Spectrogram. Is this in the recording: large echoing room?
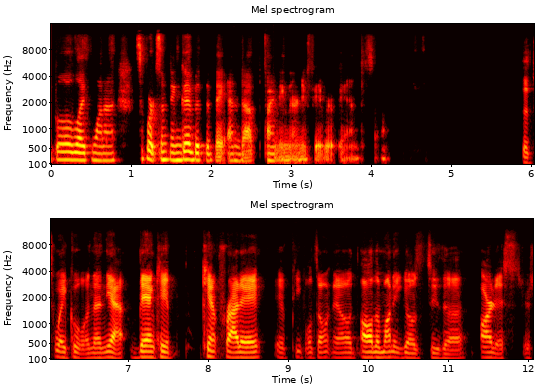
no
